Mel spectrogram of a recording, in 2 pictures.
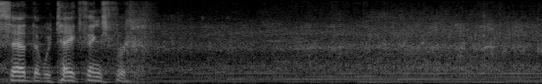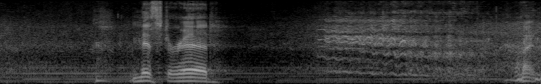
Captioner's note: laughter; whinny; laughter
